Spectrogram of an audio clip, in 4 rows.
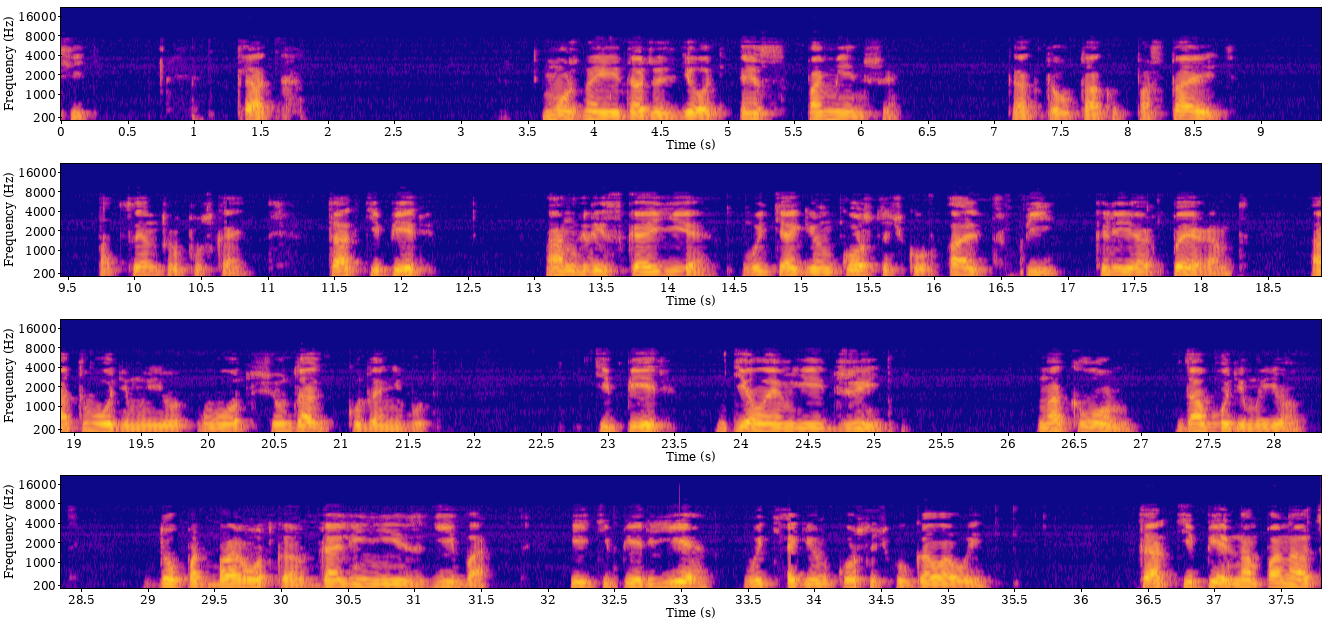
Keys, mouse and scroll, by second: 1.1 shift+middle click, 4.1 s, 5.9-9.8 drag, 10.5 click, 13.1 e, 15.0 click, 16.5 alt+p, 19.1-21.8 drag, 25.1 g, 32.5 e, 37.7 e.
